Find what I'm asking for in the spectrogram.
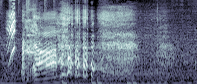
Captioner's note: laughter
